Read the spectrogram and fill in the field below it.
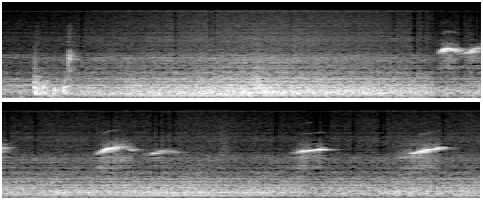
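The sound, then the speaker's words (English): Several short, high-pitched whistles, attributed to a poltergeist and recorded in a bedroom with the family present, come in brief bursts a second or so apart, fairly faint, over a low steady rumble of background noise with no talking. “You'll hear here the whistling first of all and then the barking.”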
